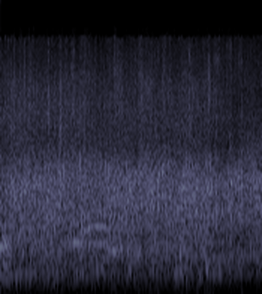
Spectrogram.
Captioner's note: some Applause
